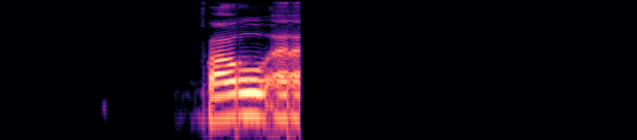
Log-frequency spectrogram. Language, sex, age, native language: Icelandic, female, 7, Icelandic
